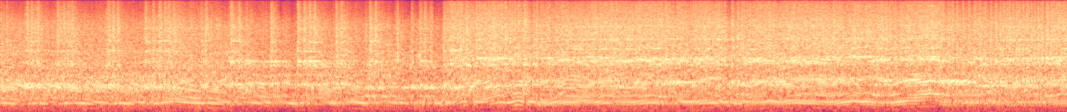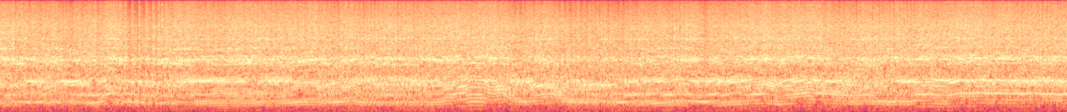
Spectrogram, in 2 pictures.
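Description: Trail motorcycle's engine running loud under constantly changing throttle, its pitch rising and falling as it climbs and rides a rough dirt track. A run of knocks and rattles comes through in the first few seconds.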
